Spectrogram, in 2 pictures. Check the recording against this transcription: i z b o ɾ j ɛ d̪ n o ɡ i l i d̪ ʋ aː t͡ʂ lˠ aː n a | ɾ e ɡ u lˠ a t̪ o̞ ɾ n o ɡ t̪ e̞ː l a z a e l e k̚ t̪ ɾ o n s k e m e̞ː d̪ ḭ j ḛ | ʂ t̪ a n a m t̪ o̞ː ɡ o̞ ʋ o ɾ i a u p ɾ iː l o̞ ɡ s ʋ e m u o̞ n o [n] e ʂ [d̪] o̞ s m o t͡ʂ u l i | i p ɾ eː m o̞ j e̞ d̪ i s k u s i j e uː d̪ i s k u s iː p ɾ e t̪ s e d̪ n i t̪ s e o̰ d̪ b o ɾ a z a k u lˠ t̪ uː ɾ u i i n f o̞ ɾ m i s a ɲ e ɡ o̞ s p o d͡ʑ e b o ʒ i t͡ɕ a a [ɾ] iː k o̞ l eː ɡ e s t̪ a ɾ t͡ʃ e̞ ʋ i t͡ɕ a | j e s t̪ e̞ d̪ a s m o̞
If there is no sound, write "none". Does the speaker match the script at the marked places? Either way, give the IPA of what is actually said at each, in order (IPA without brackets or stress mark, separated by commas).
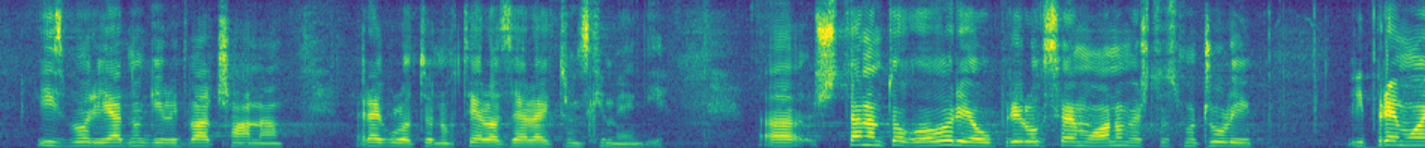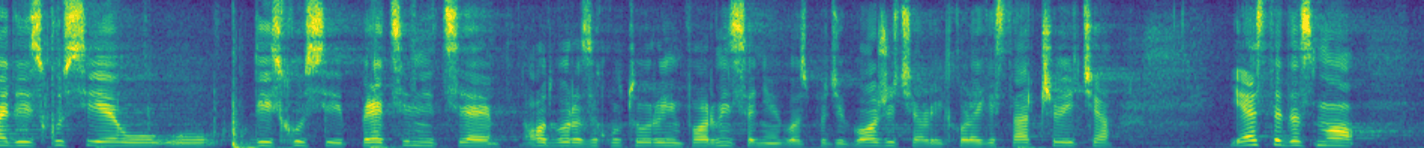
m, t̪, l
